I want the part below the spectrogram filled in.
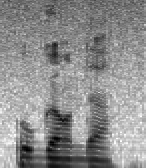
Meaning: Uganda (a country in East Africa)
- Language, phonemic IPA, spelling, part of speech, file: French, /u.ɡɑ̃.da/, Ouganda, proper noun, Fr-Ouganda.ogg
